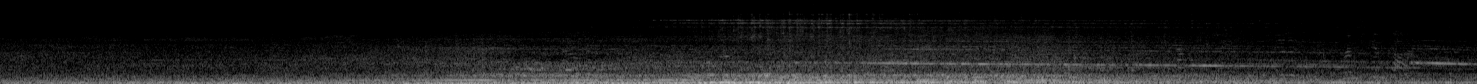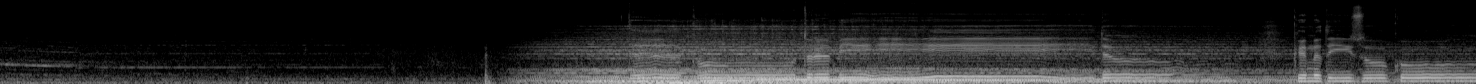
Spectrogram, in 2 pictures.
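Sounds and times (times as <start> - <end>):
tram rumbling along rails: 3.7 - 15.4, 19.8 - 29.5
speech: 27.8 - 29.5.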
